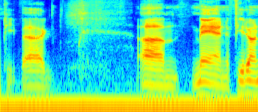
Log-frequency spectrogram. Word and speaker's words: Bagge: Pete bag's other lives I think it's pronounced Pete bag um man if you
